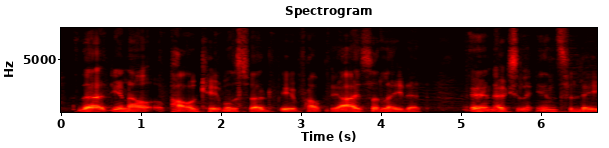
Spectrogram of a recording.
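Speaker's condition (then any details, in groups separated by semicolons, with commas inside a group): Cerebral palsy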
